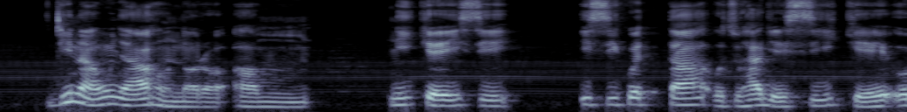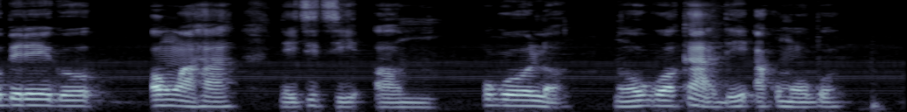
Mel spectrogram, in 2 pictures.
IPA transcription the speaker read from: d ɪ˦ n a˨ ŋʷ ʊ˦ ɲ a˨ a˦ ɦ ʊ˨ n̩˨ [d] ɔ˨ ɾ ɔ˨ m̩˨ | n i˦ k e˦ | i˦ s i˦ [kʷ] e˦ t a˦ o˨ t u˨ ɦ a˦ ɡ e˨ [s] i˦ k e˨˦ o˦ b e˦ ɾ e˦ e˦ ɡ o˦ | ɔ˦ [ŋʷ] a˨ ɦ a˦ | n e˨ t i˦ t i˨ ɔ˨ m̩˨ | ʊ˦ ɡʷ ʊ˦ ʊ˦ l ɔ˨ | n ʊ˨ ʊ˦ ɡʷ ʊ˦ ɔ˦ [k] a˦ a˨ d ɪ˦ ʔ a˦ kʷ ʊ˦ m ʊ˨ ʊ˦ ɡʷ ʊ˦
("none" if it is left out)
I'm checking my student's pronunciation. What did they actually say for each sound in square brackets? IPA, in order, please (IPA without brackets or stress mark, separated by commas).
n, kʷ, s, ŋʷ, k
